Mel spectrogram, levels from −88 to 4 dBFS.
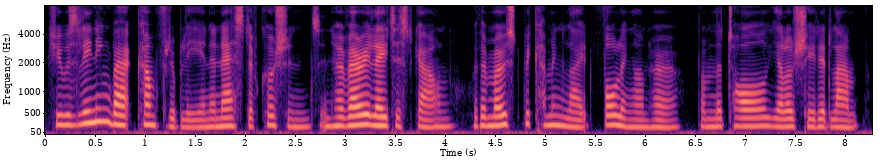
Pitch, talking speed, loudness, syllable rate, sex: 195 Hz, 210 wpm, -20 LUFS, 5.2 syllables/s, female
